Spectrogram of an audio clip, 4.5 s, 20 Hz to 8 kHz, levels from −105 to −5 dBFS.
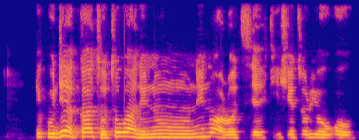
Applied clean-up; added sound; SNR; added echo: neural mask model Resemble Enhance denoiser.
